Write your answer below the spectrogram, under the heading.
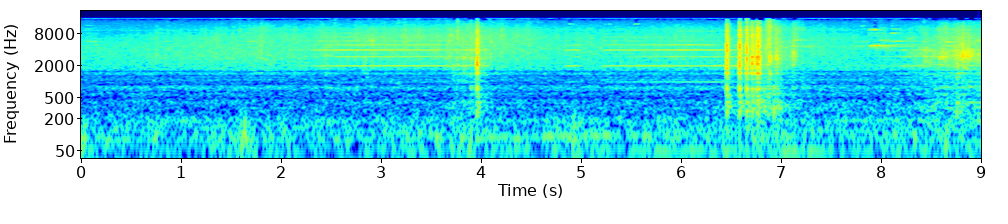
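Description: HB Toys R1013 RC rock crawler creeping down concrete blocks: a faint whine from its electric drive, with a sharp knock about four seconds in and a quick rattle of knocks around six and a half seconds as the tyres and chassis strike the blocks.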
